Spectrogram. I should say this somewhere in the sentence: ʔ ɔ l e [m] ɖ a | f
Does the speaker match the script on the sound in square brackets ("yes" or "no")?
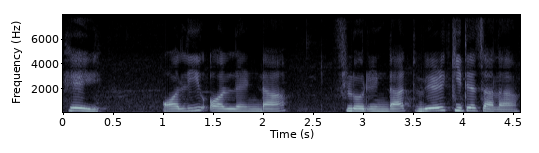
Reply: no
